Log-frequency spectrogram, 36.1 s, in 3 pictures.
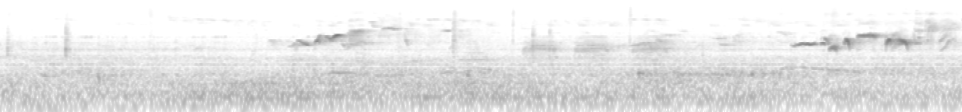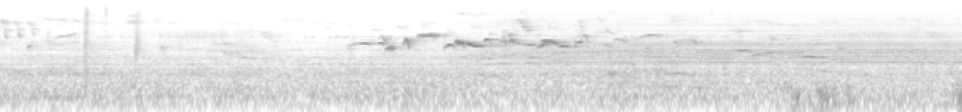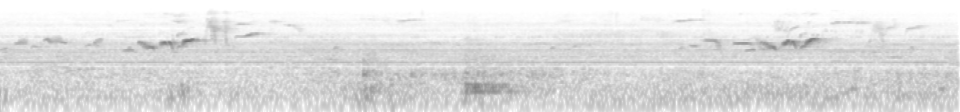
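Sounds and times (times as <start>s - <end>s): songbird chirping: 0.1s - 36.0s.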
